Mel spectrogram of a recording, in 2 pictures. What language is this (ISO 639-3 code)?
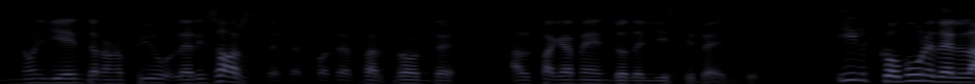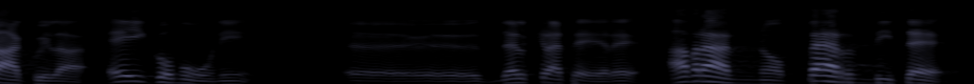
ita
